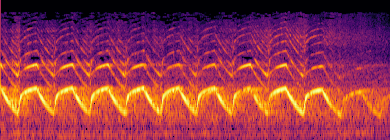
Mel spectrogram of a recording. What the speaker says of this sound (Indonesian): Wah, mobil patroli polisi.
